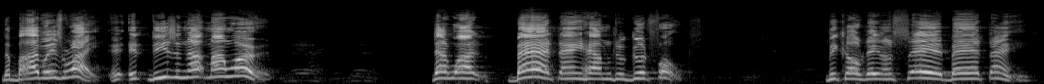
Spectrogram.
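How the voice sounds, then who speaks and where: With a very high, sharp voice, a middle-aged American pastor takes his sermon slowly and leaves long pauses. Using a handheld microphone in the church sanctuary, he preaches emphatically to the congregation, drawing out his phrases and speaking to them directly.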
